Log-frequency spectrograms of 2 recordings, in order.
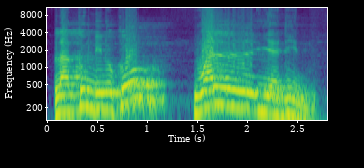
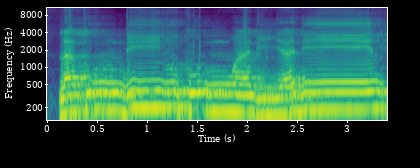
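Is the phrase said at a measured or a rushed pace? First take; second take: rushed; measured. First: The vowels are rushed and clipped short. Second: The vowels are given their full measured length.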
